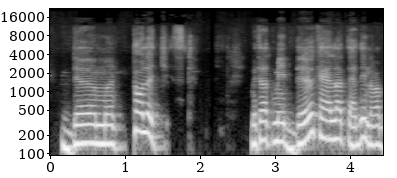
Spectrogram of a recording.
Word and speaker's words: dermatologist: We hear dermatologist, something like that. I have heard many a time OET students saying this one, dermatologist, something like that. No, that is not the correct pronunciation. The correct pronunciation is dermatologist. Here me to kala tamai stress when we have to say dermatologist. So that what with me, dermatologist. This toe part has to be stressed.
